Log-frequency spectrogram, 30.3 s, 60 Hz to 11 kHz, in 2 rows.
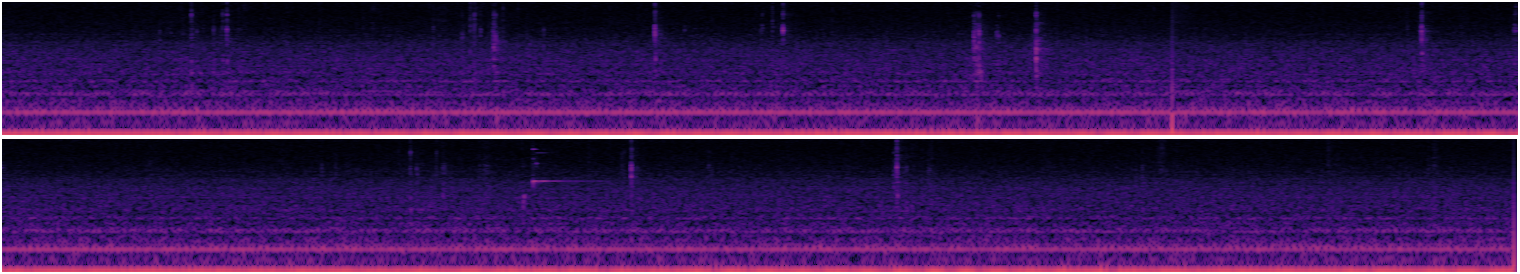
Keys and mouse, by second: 2.4 click, 4.7 alt+click, 5.0 ctrl+right click, 5.7 click, 6.6 space, 7.0 click, 7.1 space, 7.8 click, 9.8 ctrl+z, 10.5 click, 14.2 space, 14.6 click, 14.7 space, 15.3-19.1 drag, 20.0 click, 21.6 space, 22.5 click, 24.2 alt+click, 24.5 click, 26.7 alt+click, 27.4 click, 28.5 click, 29.5-30.3 drag.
